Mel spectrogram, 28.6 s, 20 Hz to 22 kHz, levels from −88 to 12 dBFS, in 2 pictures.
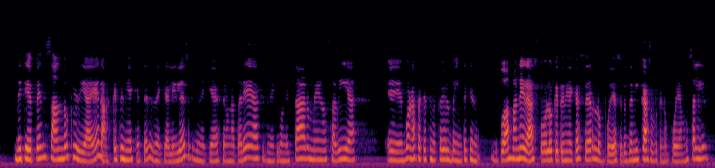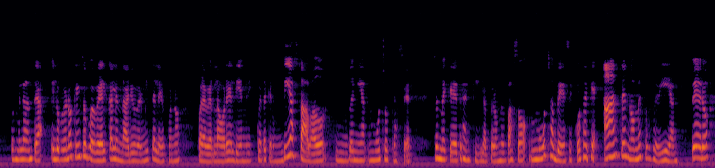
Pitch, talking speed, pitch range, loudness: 215 Hz, 230 wpm, 195-240 Hz, -27 LUFS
